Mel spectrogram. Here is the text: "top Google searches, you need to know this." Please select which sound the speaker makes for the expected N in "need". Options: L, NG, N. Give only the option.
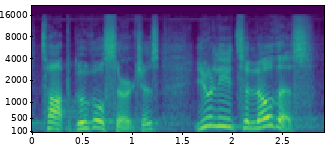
L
